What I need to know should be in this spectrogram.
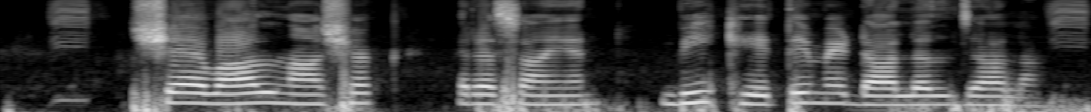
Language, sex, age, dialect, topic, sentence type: Bhojpuri, female, 18-24, Western, agriculture, statement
